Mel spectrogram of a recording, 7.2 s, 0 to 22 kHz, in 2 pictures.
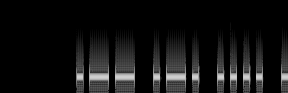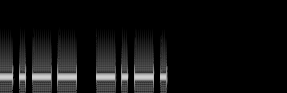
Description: Morse code, heard as a keyed tone, about 15 wpm, 700 Hz. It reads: WRHYC
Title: Code Groups - 5 Letters - 15wpm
